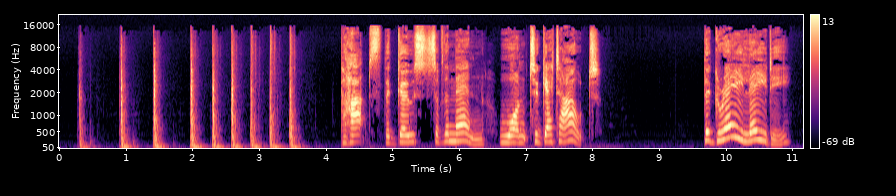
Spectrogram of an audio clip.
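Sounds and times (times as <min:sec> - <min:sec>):
heavy deep resonant knocking on a door: 0:00.3 - 0:03.8
speech: 0:04.3 - 0:08.2, 0:09.7 - 0:11.0.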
